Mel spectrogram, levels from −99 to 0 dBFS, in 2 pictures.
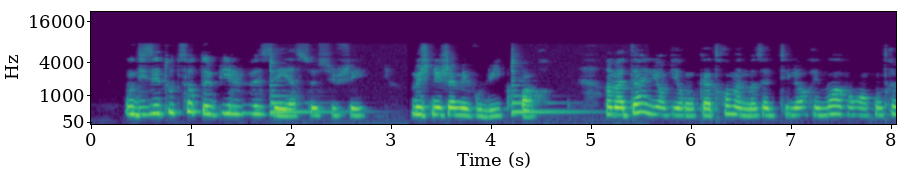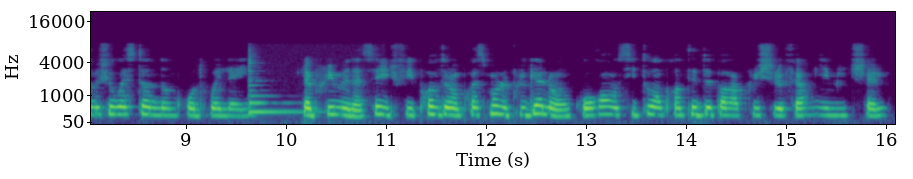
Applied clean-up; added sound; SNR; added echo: none; Bowed string instrument; 10 dB; none.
